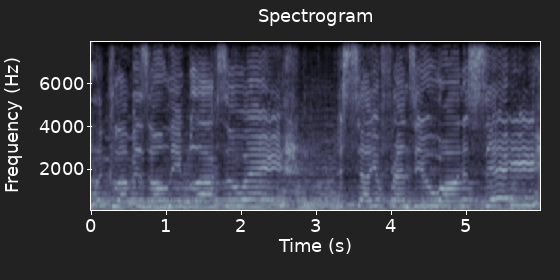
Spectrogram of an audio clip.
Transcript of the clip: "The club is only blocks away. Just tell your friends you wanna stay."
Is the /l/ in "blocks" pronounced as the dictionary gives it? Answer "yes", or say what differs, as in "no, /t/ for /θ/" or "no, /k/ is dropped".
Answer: yes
